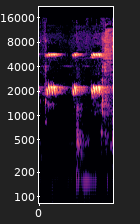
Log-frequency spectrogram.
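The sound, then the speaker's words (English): A mobile phone ringtone, from a phone not set to silent, trills in three quick, evenly spaced bursts of high, buzzy electronic warbling, fairly loud, with no voices alongside. “For example, the sin of forgetting to set your phone to silent.”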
